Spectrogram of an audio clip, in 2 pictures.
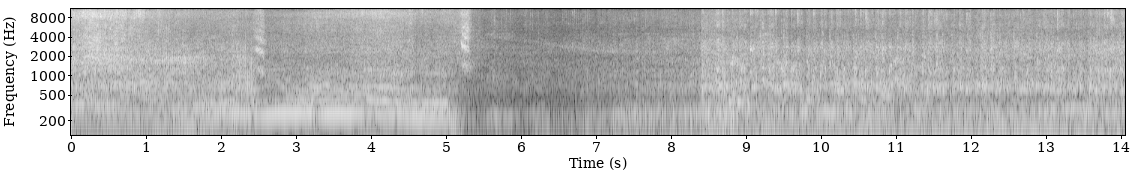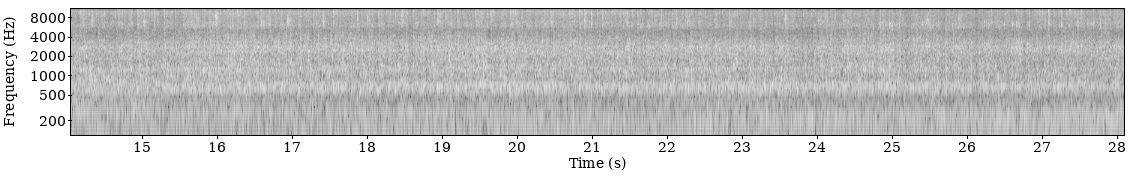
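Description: Twin-turbo 1956 Chevrolet Bel Air drag car engine revving hard through a burnout, its pitch rising and falling, then backing off sharply about five seconds in. From about eight seconds on the engine runs steadily at a loud idle.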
